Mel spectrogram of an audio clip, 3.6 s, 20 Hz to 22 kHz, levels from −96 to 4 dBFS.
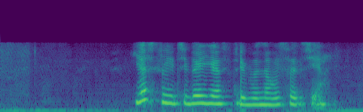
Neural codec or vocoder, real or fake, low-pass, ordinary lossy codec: codec, 16 kHz, 2 kbps, FreqCodec, smaller model; fake; 5.4 kHz; MP3, 48 kbps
